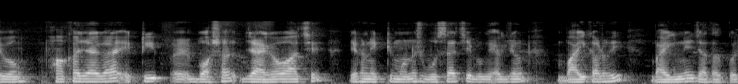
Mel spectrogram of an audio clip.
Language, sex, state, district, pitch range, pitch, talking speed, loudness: Bengali, male, West Bengal, Purulia, 120-130 Hz, 125 Hz, 160 wpm, -17 LUFS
